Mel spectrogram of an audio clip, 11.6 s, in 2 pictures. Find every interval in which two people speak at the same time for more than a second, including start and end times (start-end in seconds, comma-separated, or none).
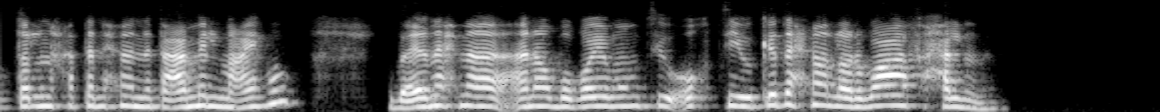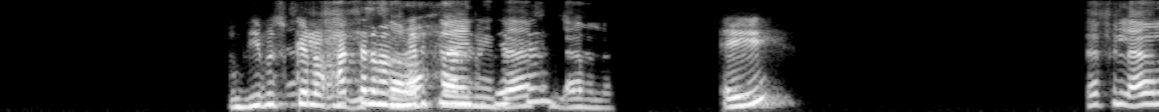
7.2-8.6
